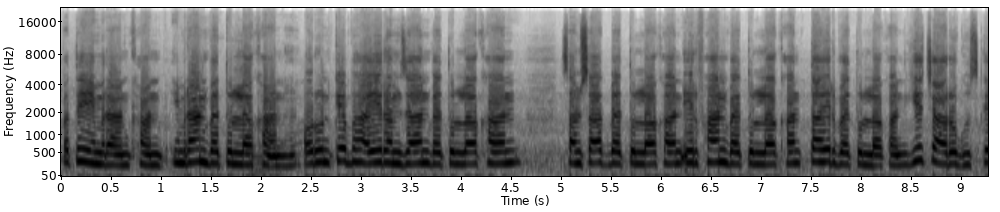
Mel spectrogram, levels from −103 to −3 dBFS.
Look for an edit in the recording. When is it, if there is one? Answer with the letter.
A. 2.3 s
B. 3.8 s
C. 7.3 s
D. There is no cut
A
